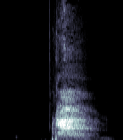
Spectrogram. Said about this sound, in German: Äh, ich muss niesen. Äh, Gesundheit.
